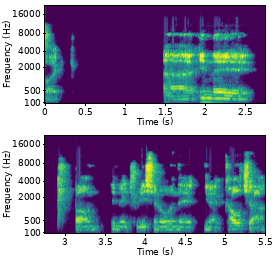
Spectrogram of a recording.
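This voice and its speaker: In an Australian accent, a man talks at a moderate pace with monotone, flat intonation and a fairly low pitch. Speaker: sailing tour company owner. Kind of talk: podcast interview. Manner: casual, filler-heavy.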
